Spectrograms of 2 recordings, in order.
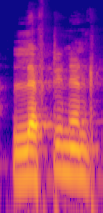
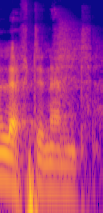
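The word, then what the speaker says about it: lieutenant: द लूटने governor है इसी को हम लेफ्टिनेंट पढ़ते हैं और स्पेलिंग है लूटने एल आई ई यू टी ई एन ए एन टी लूटने और इसे हम पढ़ हैं लेफ्टिनेंट लिखते हैं लूटने ओके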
